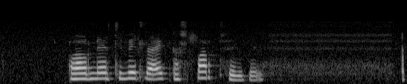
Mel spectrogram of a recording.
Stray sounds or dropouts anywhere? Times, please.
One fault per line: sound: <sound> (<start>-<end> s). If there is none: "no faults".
no faults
